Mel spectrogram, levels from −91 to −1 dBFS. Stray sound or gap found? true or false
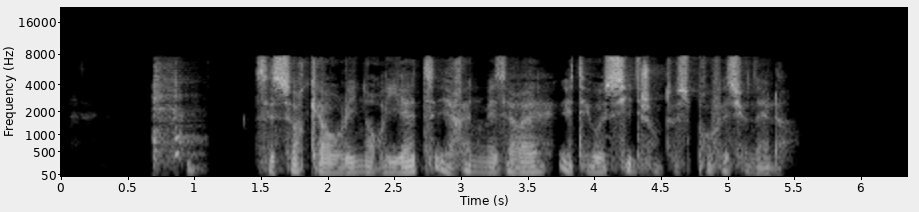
true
